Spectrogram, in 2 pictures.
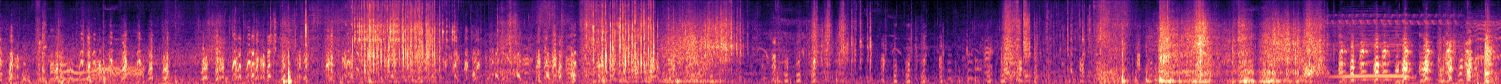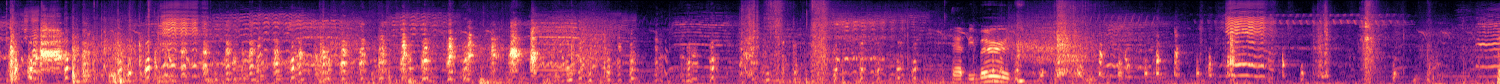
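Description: A flock of chickens and roosters clucking and calling.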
